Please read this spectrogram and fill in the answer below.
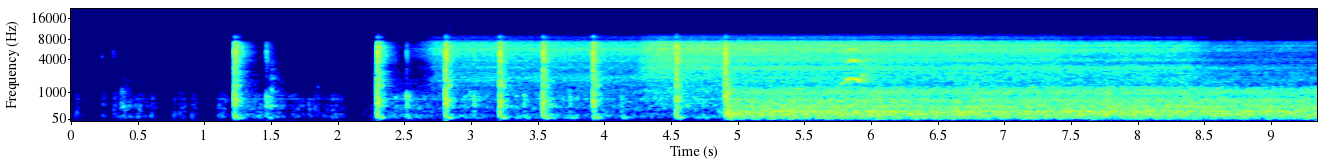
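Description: Backpacking butane-propane canister stove being lit: gas hisses from the opened valve while the piezo igniter clicks repeatedly, about three times a second. The burner catches about five seconds in and then burns with a steady rushing sound.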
